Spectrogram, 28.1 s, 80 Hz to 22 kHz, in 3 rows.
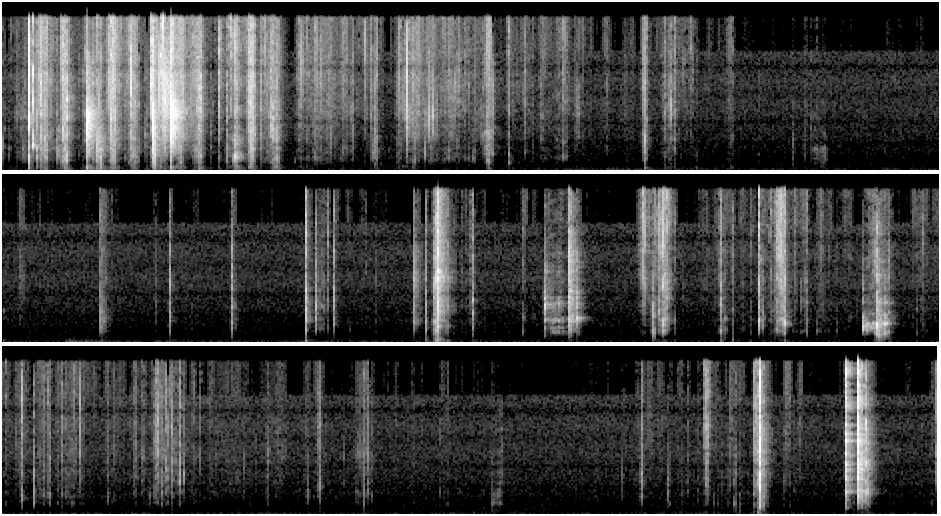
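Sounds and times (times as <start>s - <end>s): slime sticky clicks and pops: 0.2s - 2.7s.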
